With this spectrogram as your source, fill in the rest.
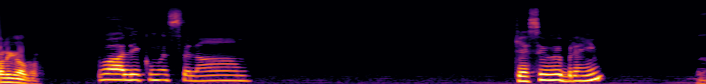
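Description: An elderly woman speaks with feeling, close by.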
